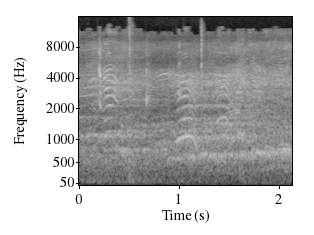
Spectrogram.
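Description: Arena crowd noise during a volleyball rally, with short high squeaks of sneakers on the court and a single sharp smack about half a second in.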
